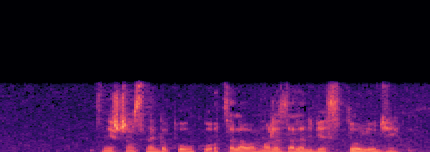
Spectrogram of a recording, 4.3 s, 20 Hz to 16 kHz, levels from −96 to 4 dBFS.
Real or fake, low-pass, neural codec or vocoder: real; 7.2 kHz; none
